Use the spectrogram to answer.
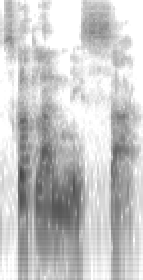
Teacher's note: the NT has become a double n and that happens regularly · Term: consonant mutation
